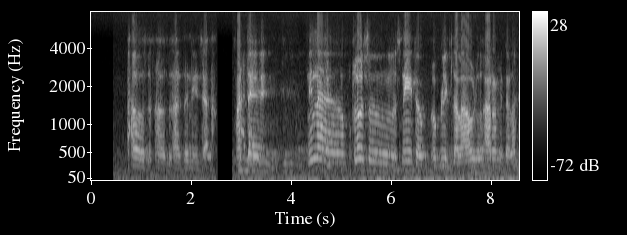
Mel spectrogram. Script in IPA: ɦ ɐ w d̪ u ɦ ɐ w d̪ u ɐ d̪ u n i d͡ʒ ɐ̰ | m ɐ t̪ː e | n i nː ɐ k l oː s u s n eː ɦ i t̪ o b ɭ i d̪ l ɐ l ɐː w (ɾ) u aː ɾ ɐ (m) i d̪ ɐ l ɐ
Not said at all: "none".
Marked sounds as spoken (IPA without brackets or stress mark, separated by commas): ɭ, m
